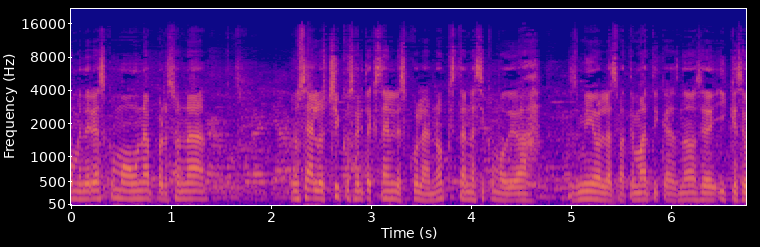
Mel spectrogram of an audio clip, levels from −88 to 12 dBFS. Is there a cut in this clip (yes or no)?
no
